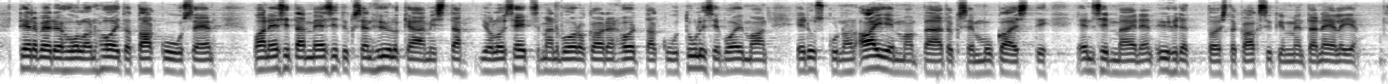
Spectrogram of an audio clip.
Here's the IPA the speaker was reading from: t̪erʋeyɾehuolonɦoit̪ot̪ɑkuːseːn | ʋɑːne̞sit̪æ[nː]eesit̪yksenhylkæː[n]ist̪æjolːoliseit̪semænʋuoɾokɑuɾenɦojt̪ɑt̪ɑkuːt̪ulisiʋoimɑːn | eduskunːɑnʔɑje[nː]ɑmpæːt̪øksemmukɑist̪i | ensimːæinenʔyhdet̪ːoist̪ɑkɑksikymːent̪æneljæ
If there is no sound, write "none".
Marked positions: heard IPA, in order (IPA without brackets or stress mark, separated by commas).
mː, m, mː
